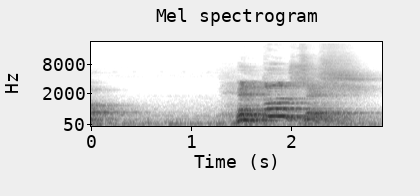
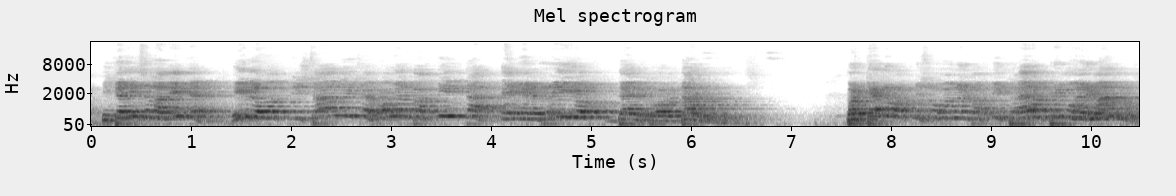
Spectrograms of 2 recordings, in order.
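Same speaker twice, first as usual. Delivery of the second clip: usual speaking voice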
